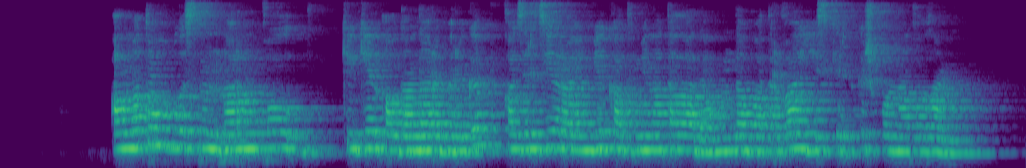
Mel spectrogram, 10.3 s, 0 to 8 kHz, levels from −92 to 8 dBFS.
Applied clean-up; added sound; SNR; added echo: none; none; none; reverberation time 1.1 s.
